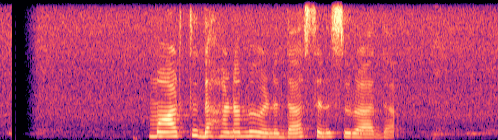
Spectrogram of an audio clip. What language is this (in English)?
Sinhala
